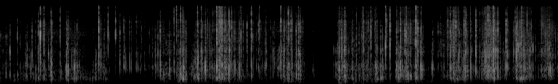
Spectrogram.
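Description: A flat, filled Swizzels Double Dip sweet packet of plastic film is held in both hands while fingertips with painted nails crinkle and rub the wrapper. Dense, bright crackling and crinkling comes in bursts, with a brief quiet gap past the three-second mark before the rustling resumes.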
